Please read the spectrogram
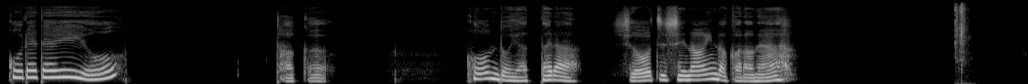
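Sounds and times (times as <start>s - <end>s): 
speech: 0.1s - 1.3s, 2.8s - 3.4s, 4.7s - 8.0s
camera shutter click taking a photo: 9.6s - 9.8s.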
